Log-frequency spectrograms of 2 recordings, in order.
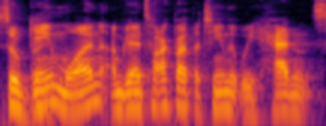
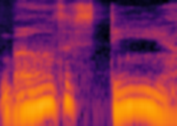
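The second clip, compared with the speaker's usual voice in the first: put-on movie-trailer voice. Asked about the voices they do, the speaker does movie guy meets Duke Nukem. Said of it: "somewhere between the movie guy and Duke Nukem".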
